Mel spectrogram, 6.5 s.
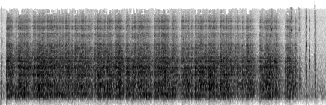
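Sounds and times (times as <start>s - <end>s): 
firecrackers being set off: 0.0s - 6.1s.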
